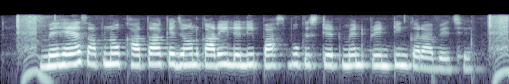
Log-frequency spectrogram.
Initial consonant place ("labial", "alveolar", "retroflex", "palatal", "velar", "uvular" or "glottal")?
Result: labial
